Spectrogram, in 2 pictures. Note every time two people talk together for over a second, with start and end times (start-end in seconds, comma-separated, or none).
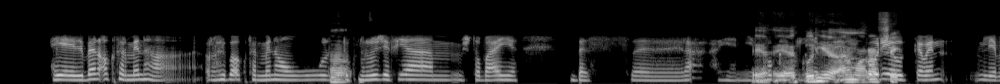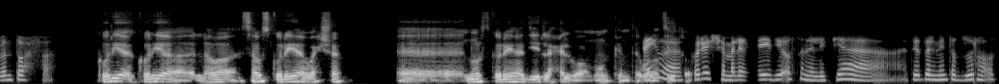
7.5-9.1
